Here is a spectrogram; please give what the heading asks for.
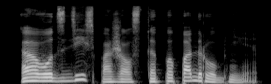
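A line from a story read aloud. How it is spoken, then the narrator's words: Grim demand. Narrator (Russian): мрачно потребовал Дроу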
